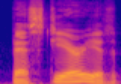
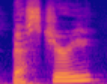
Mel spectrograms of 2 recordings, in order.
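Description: First: The 'i' sound after the 't' is pronounced. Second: The 'i' sound after the 't' is dropped. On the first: "it's not bestiary" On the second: "as if there was no I in bestiary"

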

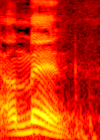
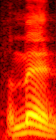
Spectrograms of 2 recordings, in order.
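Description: First: The word is pronounced fully and completely. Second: The word is clipped, only half pronounced. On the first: The response is properly completed. The speaker calls it right. "you have to say amen" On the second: The response is not properly completed. The speaker calls it wrong. "you're just half of the word"

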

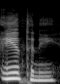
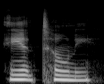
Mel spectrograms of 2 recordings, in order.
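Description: First: The middle consonant is a th sound. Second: The middle consonant is a plain t sound. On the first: The speaker calls it wrong. "It's not Anthony" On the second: The speaker calls it right. "It's Antony. There's no H"

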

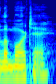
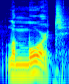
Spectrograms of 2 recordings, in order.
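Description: First: The name is said in a fancy, elevated way. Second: The name is said plainly, without a fancy ending. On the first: "the elevated version" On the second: "you said that right"

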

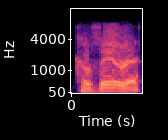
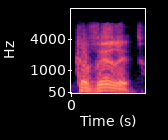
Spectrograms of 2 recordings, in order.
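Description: First: It is said with an American accent. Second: It is said with a Hebrew accent.

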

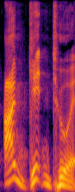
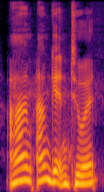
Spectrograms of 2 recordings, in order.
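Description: First: The voice sounds annoyed and irritated. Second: The voice sounds apologetic and guilty. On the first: The speaker is upset about being asked. "if they piss you off and, like, you are actually, like, upset that they're asking" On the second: The speaker feels bad about being caught. "if you know you're caught and you actually feel bad about it, you can say it with a different tone"

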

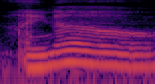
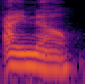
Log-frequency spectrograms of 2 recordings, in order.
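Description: First: It is said with a giggly, playful tone. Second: It is said with a self-assured, confident tone.

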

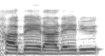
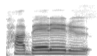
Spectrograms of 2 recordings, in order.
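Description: First: The word keeps the syllable ra. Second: The word drops the syllable ra. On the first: "instead of taberareru" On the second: "some Japanese speakers drop the da"

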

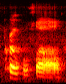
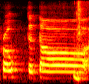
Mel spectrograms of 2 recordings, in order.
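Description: First: The word ends with a fol sound. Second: The word has a t and ends in thol. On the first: The speaker calls it right. "the correct way to say it is propofol" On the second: The speaker calls it wrong. "I have heard proptothol"

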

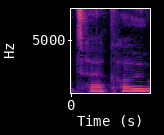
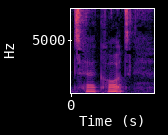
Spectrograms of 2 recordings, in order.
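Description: First: The name is pronounced with a French sound. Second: The name is pronounced with an English sound. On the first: "presumed French-Canadian, so it may be Turcot" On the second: "rather than Turcot"

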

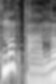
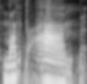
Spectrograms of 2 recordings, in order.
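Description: First: The ayn sound is light and natural. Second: The ayn sound is forced and heavily stressed. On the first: The speaker calls it right. "it's matam, okay, there's an ayn, that's fine" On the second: The speaker calls it wrong. "over-enunciating ... stressing the ayn, and it sounded almost painful"

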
